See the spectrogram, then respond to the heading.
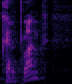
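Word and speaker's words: Kerplunk: właśnie tą w Lookout wydaną Kerplank, czy różnie to ludzie wymawiają, ale ja to tak wymawiam, e, no to to jest, no to jest e, dwa kompletnie różne światy.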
